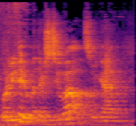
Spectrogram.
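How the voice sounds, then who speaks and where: A man giving an animated storytelling speech at a banquet as a former player. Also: mid-range voice, quick pace. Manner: animated anecdote-telling, acting out quotes. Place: banquet room. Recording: echoey room, distant mic, faint noise.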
